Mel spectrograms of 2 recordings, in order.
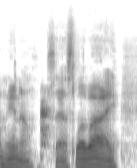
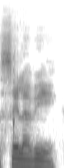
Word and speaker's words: c'est la vie: They tried to correct me because I said, well, Saslavai, and they said, oh no, it's a c'est la vie.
